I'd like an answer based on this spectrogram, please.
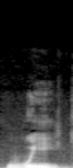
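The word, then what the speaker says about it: Woe: are kick starting it from this town called we so let me spare that for you so that you pronounce it properly it is spelled w o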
